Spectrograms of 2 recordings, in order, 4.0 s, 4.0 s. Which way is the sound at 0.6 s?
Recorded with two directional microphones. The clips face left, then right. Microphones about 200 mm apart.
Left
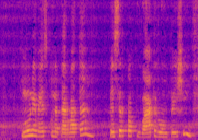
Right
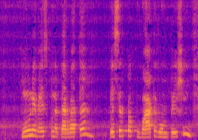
55° right (ahead or behind).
